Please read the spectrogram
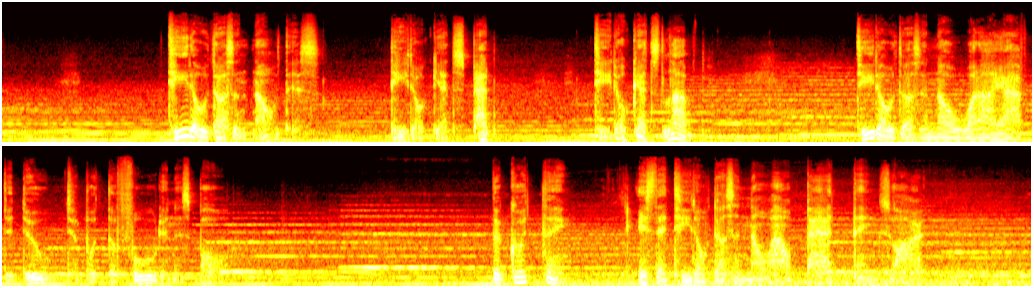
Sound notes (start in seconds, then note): none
